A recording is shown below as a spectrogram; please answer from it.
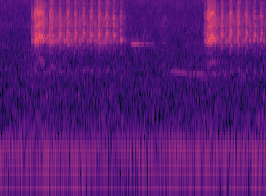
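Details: Noisy squirrel calling in alarm in Africa's Okavango Delta: a loud, harsh burst breaks into a quick series of dry, high chattering pulses lasting about a second, then a second burst begins over a faint low background hum.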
